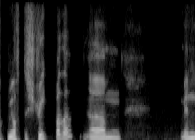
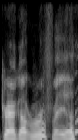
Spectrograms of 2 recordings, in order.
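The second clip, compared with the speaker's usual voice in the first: ordinary delivery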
